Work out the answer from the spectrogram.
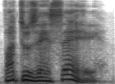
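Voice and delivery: slow, stagey fake German accent; drawn-out German accent, like a forties actor; bad German accent. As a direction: do a hammy old-movie German. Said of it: "doing a bad German accent".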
